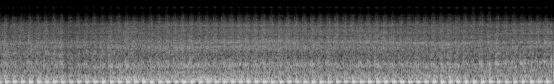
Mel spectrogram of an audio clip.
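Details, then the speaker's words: Suzuki GSX-R 150 after 6000+ km touring, freshly started morning warm-up. Steady, even single-cylinder idle thump, no ticking or knocking; earlier cold-start noise gone, engine sounds smooth and healthy. "nggak ada suaranya Nitip ya bang suara itu halus loh"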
